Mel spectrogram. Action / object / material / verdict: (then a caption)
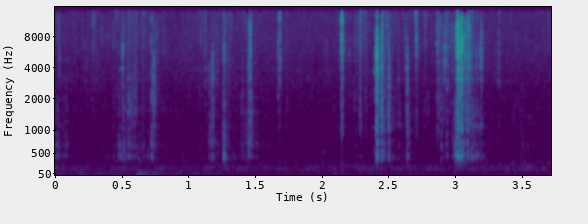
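scrape / scored bar of soap cut with a blade / soap / none. A utility-knife blade cuts diamond-shaped cubes loose from a pink, scored bar of soap held in the hand, and the cubes crumble off. The result is a quiet series of short, crisp, bright crunches and ticks at an uneven pace, with the loudest snaps near the end.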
